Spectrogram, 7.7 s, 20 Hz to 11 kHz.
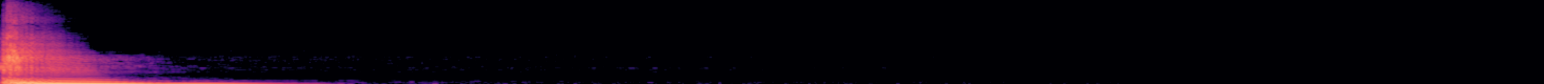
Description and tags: Dist Chr Cmin up pm
A (5th) string 3rd fret, D (4th) string 1st fret, and G (3rd) string, open. Up strum. Palm mute.
distortion, rhythm, guitar, guitar-chords, distorted, rhythm-guitar, chords, distorted-guitar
